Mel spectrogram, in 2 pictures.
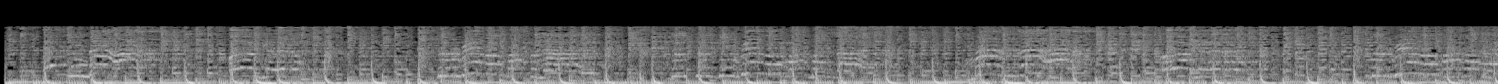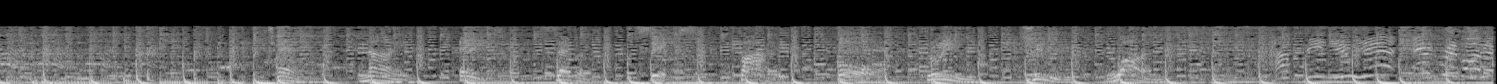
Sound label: rhythm sleigh bells happy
